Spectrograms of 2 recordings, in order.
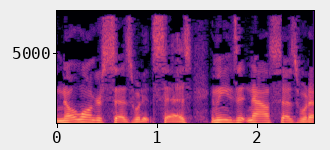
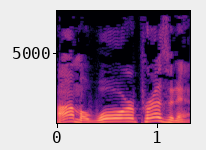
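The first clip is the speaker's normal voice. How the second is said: slow, drawling put-on Texas accent; 6 semitones higher than usual. Quoting Bush calling himself a war president: Bush impression, fake Texas accent. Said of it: "he does the fake Texas accent better than I do".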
